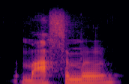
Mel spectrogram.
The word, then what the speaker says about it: Masamune: in particular they had uh sephiroth uh masamune masamune that's how you say it but yeah there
